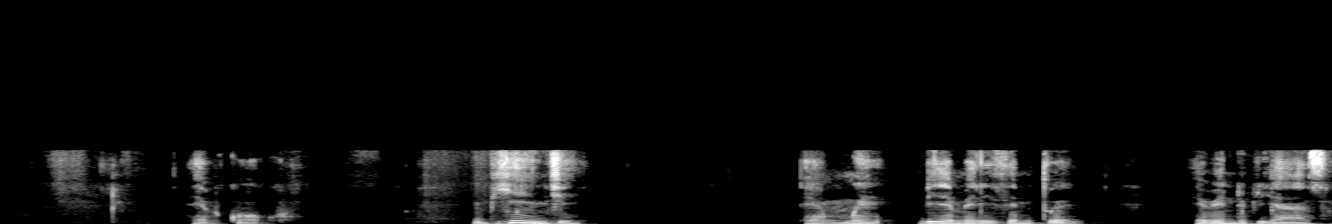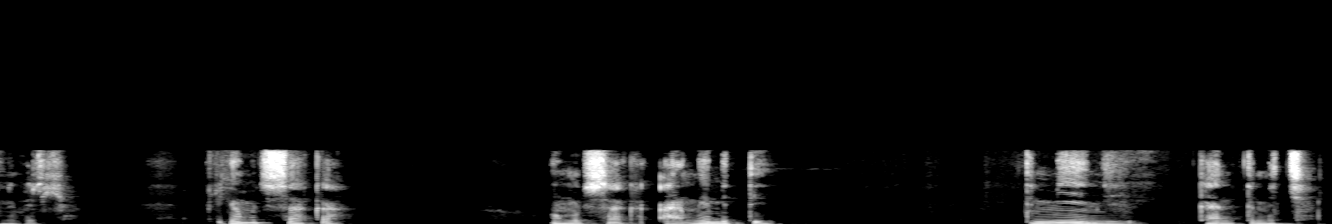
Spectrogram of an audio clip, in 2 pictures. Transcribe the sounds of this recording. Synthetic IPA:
e̞̰βiko̞̰ːkʰo | βjiːɲɟi | emwe̞ | βije̞me̞ɾiːze̞ːmitwe̞̰ | βiːndiβiɾjaːnziniβiɾjḁ | βiɾjo̞ːmuci̥ʃaka | o̞muci̥ʃakḁaɾimwe̞ːmiti | timiːɲɟi | kʰaːnditimicḁ

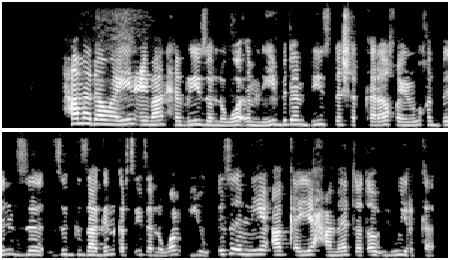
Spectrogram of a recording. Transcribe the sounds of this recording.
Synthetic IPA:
ħamɐd̪awajɪnʕiβanħɨβɾizɐlːɐwo̞ʔɨmnibɨd̪ɐmbizɨt̪ʰɐʃɐkʰːɐɾɐkʰo̞jnuxɨbɨnzɨɡɨzaɡɨnkʼɨɾt͡sʼizɐlːɐwo̞mɨjːuʔɨziʔɨmniʔaβkʼɐjːɛħamɐd̪̚t̪ʼɐt̪ʼɐwilujɪɾɨkʰːɐβ

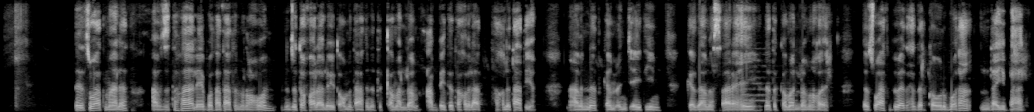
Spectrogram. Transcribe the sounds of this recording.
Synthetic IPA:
ʔɨt͡sʼwat̪malɐt̪ | ʔaβzɨt̪ʰɐfɐlalɐjɛbo̞t̪ʰat̪ʰat̪nɨɾɐxβo̞mnɨzɨt̪ʰɐfɐlalɐjut̪ʼɨ̰χʼmɨt̪ʰat̪nɨt̪ʼɨkʼːɐmɐlːo̞mʔa̰βbejt̪ʰɐt̪ʰɐxβlat̪ʰːɐxlɨt̪ʰat̪ɨjːo̞m | nɨ̰ʔa̰βɨnːɐt̪kʰɐmʕɨ̰nt͡ʃʼɐjt̪ʰi | ɡ̥ɐzamɐsːa̰ɾħinɨt̪ʼɨkʼːɐmɐlːo̞mjɨxɨʔɨ̰l | ʕɨt͡sʼwat̪̚bɨβɐzħzɨɾɨkʰːɐβulubo̞t̪ʰaɨnt̪ʰajːɪbːahal

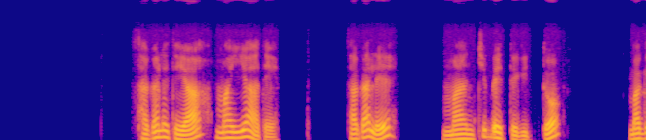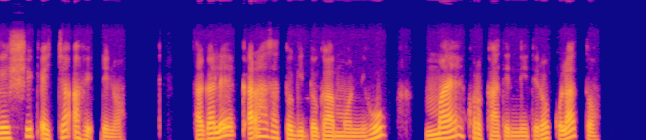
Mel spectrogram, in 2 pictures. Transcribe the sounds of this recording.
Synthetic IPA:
sɐɡɐlɛt̪ɛjaːmɐjːaːt̪e | sɐɡɐlɛ | maːnt͡ʃːɪbe̞ːt̪ːɛɡɪd̪̥ːɔ | mɐɡe̞ːʃːɪkʼɛt͡ʃːɐʔɐfɪɗːɪnɔ̰ | sɐɡɐlɛkʼɐ̰ɾʔɐhɐs̬ɐt̪ːɔɡɪd̪ːɔɡaːmːɔnːɪhʊ | mɐjɛkɔɾkːaːt̪ɪnːɪt̪ɪɾɔkʼʊlɐt̪ːɔ

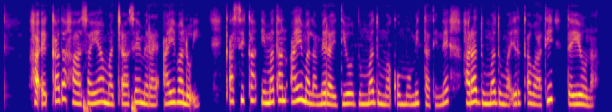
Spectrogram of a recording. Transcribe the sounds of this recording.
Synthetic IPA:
hɐʔɛkʼːɐd̪ɐhaːsɐjɪjaːmɐt͡ʃʼːaːsɛmɛɾɐjɐjbɐlɔʔɪ | kʼɐsːɪkːɐɪmɐt̪ɐnɐjmɐlɐmɛɾɐjd̪ɪjɔd̪ʊmːɐd̪ʊmːɐkʼɔmːɔmɪt̪ːɐt̪ɪnːɛhɐɾɐd̪ʊmːɐd̪ʊmːɐ̰ʔɪɾt̪ʼːɐβaːt̪ɪd̪̥ɛjɛjɔnɐ

